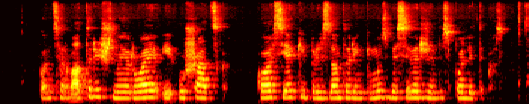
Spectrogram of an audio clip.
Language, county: Lithuanian, Vilnius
